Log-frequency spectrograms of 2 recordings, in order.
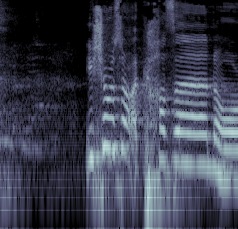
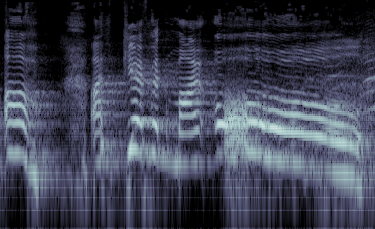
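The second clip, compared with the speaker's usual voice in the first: mock passionate cry; 3 semitones higher, 3 dB louder, much slower than usual. Mock dramatic declaration.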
